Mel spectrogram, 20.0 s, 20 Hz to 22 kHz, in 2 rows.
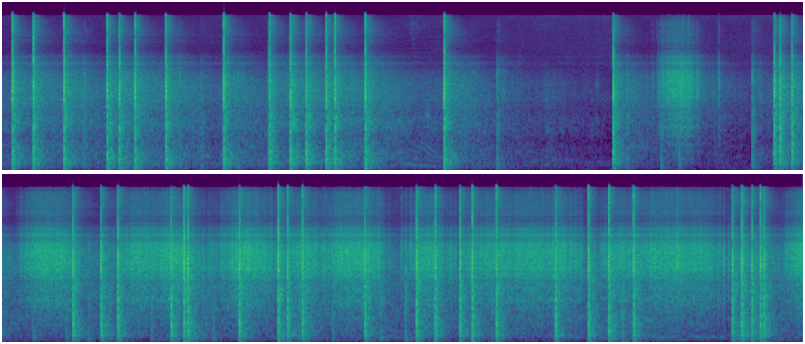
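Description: A 60-shot, 1-inch consumer fireworks cake firing: a rapid string of sharp launch and burst reports, about two or three a second, with a short lull about six seconds in. From about ten seconds in, a steady crackle from crackling stars runs under the shots.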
